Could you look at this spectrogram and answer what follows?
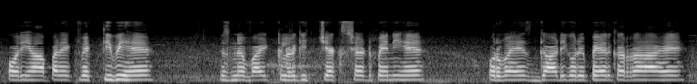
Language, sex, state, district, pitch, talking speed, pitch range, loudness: Hindi, male, Rajasthan, Jaipur, 210 Hz, 205 wpm, 205-210 Hz, -13 LUFS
